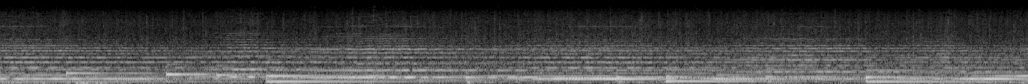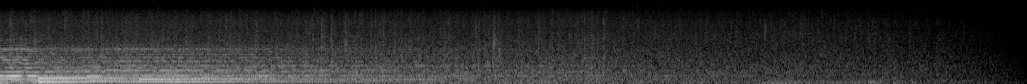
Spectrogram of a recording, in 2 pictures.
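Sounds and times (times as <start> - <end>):
violin playing: 0.0 - 14.6.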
